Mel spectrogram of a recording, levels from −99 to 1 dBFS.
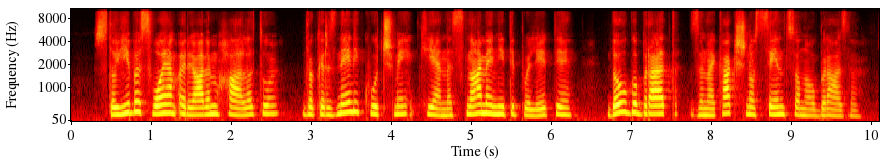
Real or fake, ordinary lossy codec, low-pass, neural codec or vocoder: fake; none; 9.9 kHz; codec, 16 kHz in and 24 kHz out, 0.8 kbps, FocalCodec, streaming, 65536 codes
